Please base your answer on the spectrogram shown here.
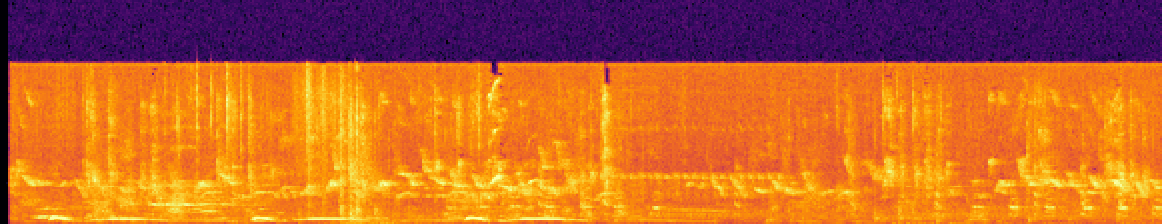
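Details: Barbary dove (Streptopelia risoria), possibly domestic, displaying in an aviary at city farm De Hout, Alkmaar, Holland. It gives three coo phrases about two seconds apart. Each is a short rising note and then a long, steady, mid-pitched coo. Small birds chirp high in the background.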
